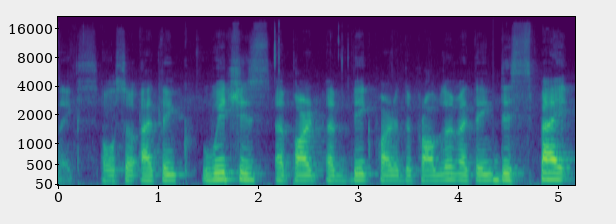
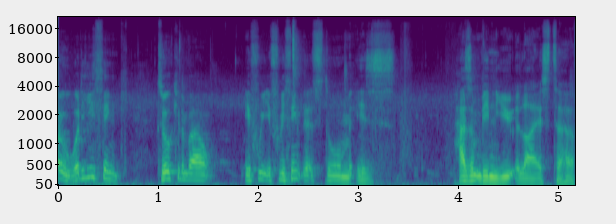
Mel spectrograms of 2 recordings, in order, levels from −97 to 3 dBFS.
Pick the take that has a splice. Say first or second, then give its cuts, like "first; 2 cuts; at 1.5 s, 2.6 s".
first; 1 cut; at 1.4 s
